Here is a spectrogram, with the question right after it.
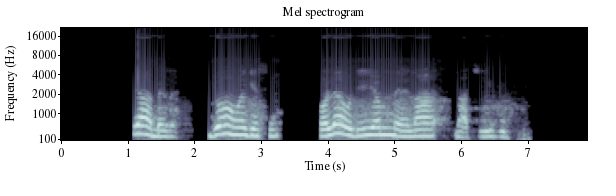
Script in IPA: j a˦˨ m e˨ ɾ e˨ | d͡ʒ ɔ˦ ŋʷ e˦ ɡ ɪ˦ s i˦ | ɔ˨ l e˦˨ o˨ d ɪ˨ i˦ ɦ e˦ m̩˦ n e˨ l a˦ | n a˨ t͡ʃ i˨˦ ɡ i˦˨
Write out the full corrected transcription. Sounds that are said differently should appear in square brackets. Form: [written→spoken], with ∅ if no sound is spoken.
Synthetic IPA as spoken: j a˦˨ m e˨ ɾ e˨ | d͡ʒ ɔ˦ ŋʷ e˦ ɡ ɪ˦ s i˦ | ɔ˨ l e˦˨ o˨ d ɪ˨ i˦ ɦ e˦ m̩˦ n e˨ l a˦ | n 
